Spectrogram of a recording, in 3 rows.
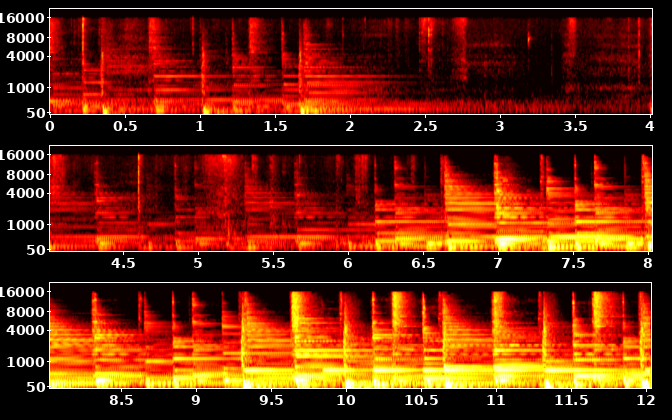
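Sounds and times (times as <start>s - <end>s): acoustic guitar music: 0.0s - 2.8s, 4.0s - 12.0s.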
